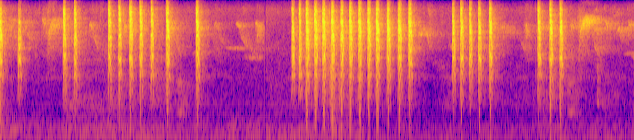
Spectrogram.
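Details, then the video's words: Eurasian tree sparrow used as a lure to set birds singing: bursts of rapid, sharp, high chirps, each burst about a second long, separated by short pauses, with scattered single chirps between. "Kompilasi Masteran Burung Gereja Gacor"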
